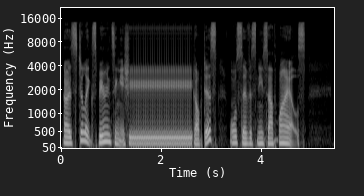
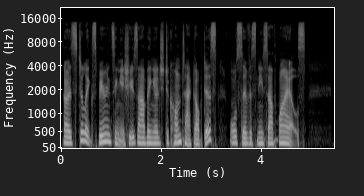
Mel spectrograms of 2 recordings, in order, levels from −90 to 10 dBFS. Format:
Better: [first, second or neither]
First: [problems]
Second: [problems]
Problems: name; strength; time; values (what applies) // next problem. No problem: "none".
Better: second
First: audio freezing; at 1.5 s for 1 s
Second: none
